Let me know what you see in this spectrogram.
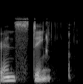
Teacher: The tongue finishes in the T position, but I'm not releasing it unless there's a vowel after it.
